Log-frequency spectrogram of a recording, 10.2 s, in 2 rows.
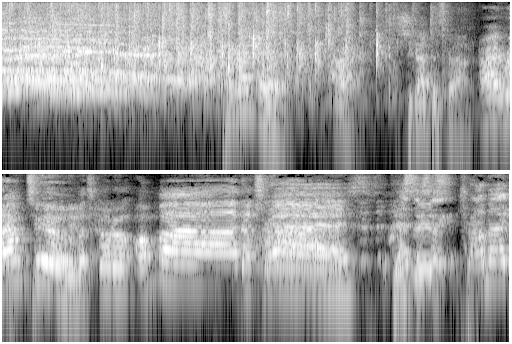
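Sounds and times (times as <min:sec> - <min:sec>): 
crowd clapping: 0:00.0 - 0:04.6
speech: 0:03.3 - 0:10.1.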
